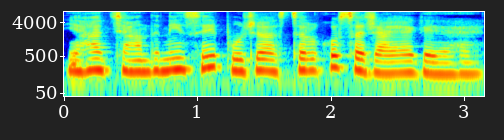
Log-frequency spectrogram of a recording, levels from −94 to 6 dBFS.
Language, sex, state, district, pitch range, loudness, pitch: Hindi, female, Jharkhand, Ranchi, 180-215 Hz, -16 LUFS, 205 Hz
